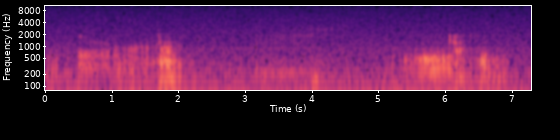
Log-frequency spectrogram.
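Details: Hungry stomach growling after about 12 hours without eating: low gurgling rumbles in two bursts with quiet between.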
